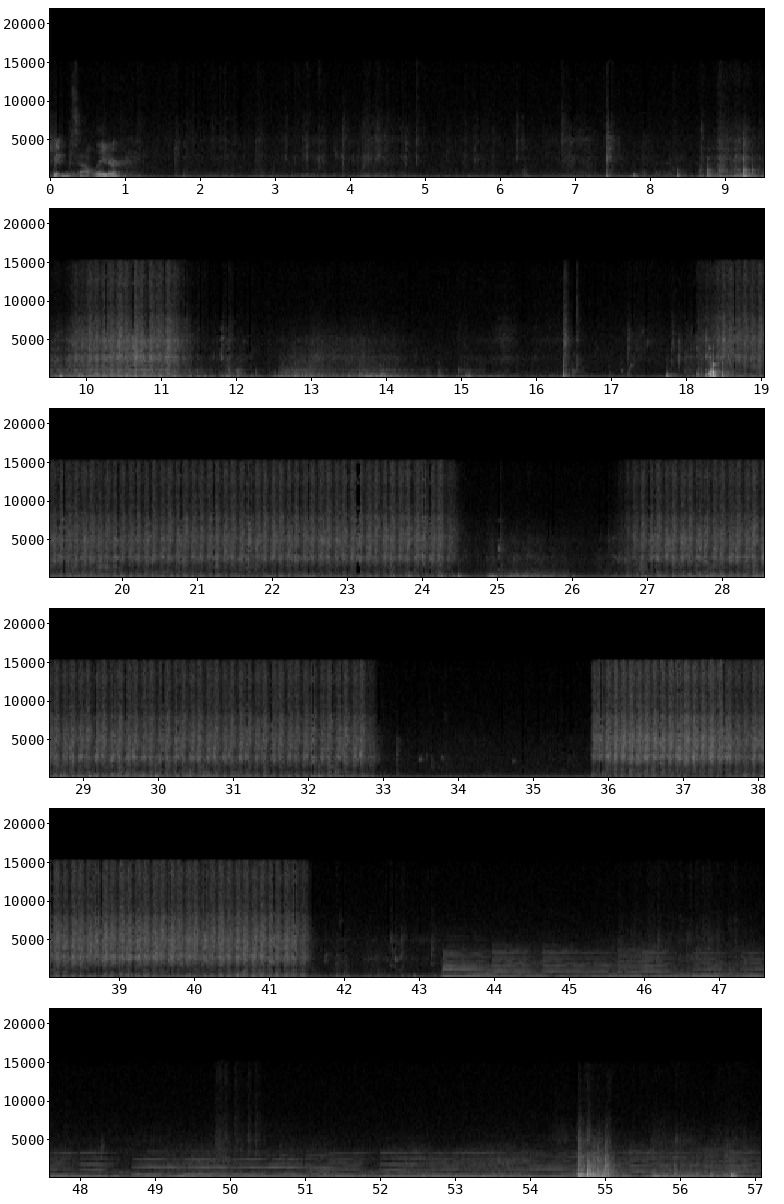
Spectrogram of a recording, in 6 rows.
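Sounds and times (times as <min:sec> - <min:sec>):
water and gravel hissing in strainer: 0:09.0 - 0:11.7, 0:18.3 - 0:24.5, 0:26.6 - 0:33.0, 0:35.8 - 0:41.6.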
